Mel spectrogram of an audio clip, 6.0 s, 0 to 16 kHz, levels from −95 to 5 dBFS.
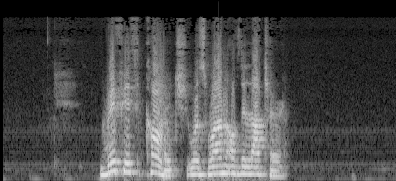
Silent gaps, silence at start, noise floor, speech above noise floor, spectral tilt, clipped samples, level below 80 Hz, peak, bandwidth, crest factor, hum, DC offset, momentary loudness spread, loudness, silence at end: none; 1.5 s; -51 dBFS; 43 dB; -6.5 dB/octave; under 0.1%; -40 dBFS; 0 dBFS; 11.5 kHz; 12 dB; none; under 0.1%; 7 LU; -10 LUFS; 1.65 s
